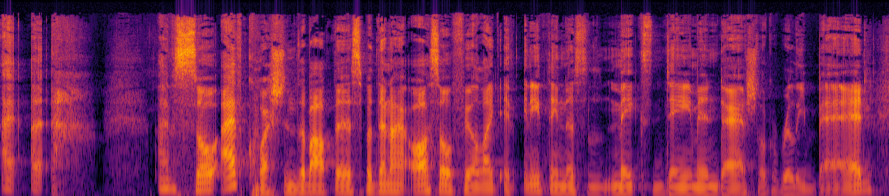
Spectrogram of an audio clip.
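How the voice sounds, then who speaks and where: A man's normal speaking voice, medium in pitch and at a fairly slow pace, in a very clean recording with a silent background. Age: 30s. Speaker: podcast co-host. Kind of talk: casual chat.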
